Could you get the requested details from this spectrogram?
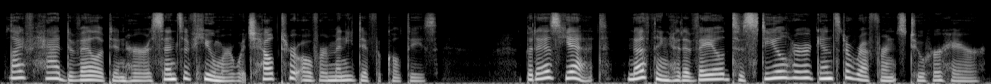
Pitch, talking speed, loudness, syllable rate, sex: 215 Hz, 180 wpm, -16 LUFS, 5.5 syllables/s, female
